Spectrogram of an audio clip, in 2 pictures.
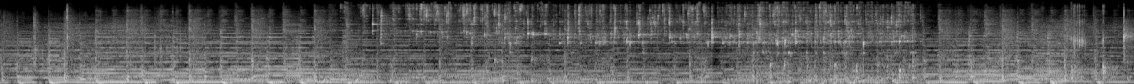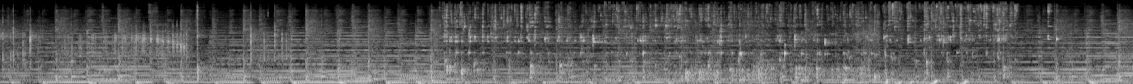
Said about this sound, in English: we will pour 2 bottles of alcohol into it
